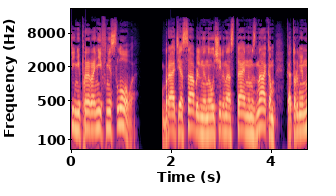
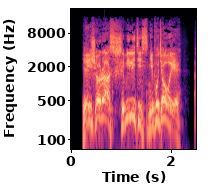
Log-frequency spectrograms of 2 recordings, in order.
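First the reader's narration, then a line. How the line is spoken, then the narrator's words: Yelling. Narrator (Russian): орал он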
